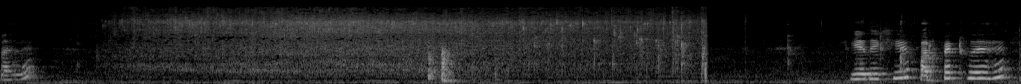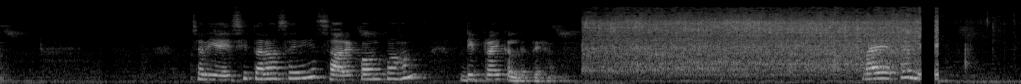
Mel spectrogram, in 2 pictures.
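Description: Hot oil sizzles and hisses loudly as food drops into a pan.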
